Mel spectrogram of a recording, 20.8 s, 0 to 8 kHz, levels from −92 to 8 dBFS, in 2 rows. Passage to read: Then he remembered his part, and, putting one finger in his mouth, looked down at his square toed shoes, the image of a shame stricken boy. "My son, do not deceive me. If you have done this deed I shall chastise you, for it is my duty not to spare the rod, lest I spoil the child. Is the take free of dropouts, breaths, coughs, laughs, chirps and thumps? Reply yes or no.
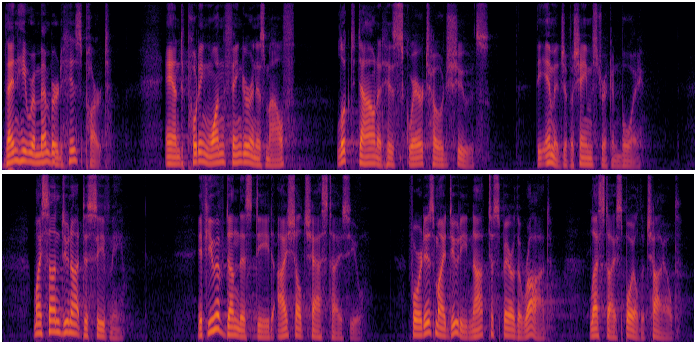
yes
